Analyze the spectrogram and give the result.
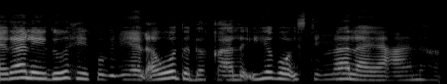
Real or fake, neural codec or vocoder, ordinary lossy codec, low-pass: fake; codec, 44.1 kHz, 3.4 kbps, Pupu-Codec; AAC, 48 kbps; 14.4 kHz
